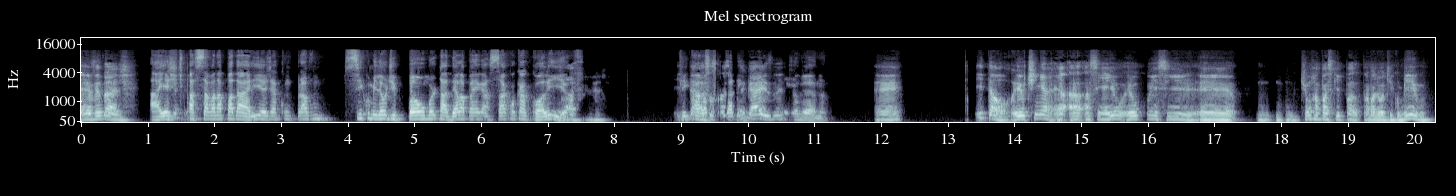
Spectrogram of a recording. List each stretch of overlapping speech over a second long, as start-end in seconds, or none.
9.0-10.6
